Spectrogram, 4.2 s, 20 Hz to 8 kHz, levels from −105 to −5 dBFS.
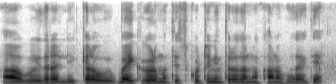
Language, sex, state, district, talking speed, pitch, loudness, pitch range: Kannada, male, Karnataka, Koppal, 130 wpm, 125 Hz, -20 LUFS, 125-130 Hz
